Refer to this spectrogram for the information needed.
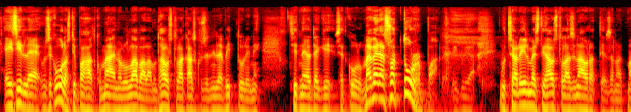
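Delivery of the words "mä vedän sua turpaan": slow, high mock threat; threatening heckler. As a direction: imitate a drunk heckler's threat. (uhkaava humalainen, hitaasti ja korkealta)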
